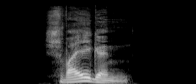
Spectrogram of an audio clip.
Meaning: silence (the lack of any sound or the lack of spoken communication)
- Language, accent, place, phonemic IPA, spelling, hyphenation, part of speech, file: German, Germany, Berlin, /ˈʃvaɪɡən/, Schweigen, Schwei‧gen, noun, De-Schweigen.ogg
